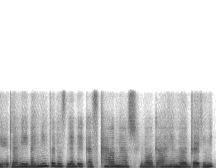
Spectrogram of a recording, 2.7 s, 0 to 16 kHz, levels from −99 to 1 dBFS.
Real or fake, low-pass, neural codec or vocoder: fake; 7.2 kHz; codec, 16 kHz, 0.5 kbps, FreqCodec, smaller model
